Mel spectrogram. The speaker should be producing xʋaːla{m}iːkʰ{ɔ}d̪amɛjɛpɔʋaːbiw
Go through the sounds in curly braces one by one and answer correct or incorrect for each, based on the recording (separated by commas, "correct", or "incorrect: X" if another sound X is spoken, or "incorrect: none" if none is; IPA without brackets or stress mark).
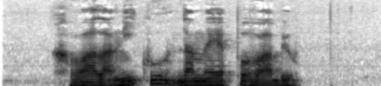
incorrect: n, incorrect: u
